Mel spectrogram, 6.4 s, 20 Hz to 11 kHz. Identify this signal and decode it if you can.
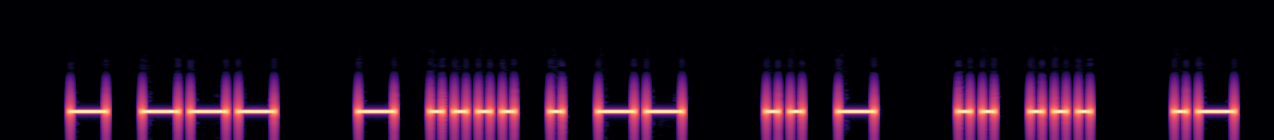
Morse code, heard as a keyed tone, about 20 wpm, 700 Hz. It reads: TO THEM IT IS A
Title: Sentences from Top 1400 Words 20wpm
